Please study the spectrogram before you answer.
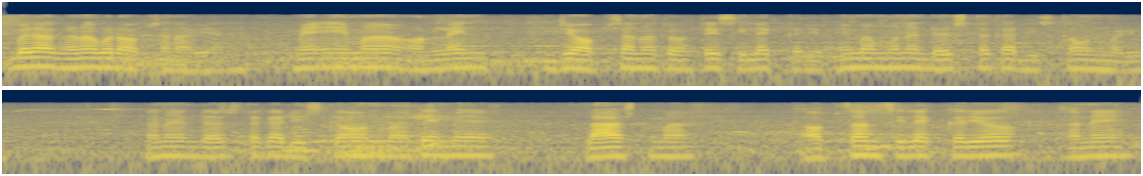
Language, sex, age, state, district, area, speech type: Gujarati, male, 18-30, Gujarat, Valsad, rural, spontaneous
